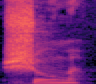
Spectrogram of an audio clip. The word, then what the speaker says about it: Wyy: their existence, but uh this is the group Shum is how you pronounce it, even though it's spelled W Y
